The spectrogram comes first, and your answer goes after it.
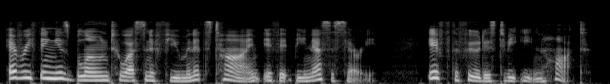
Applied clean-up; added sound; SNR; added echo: none; none; none; none.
